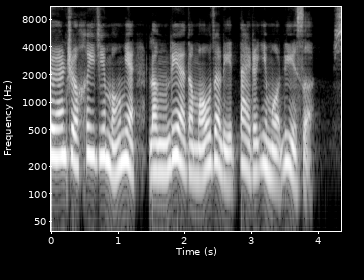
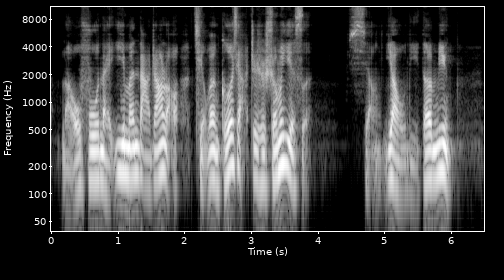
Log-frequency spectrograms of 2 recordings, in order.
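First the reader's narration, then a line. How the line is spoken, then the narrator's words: Elder, cold voice. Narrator (Chinese): 大长老冷声道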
